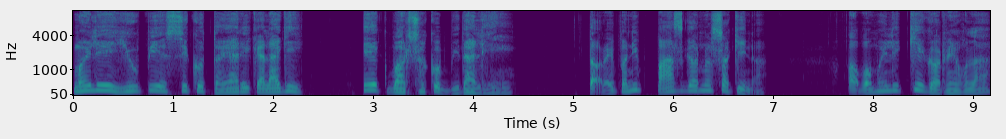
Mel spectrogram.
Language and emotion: Nepali, sad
